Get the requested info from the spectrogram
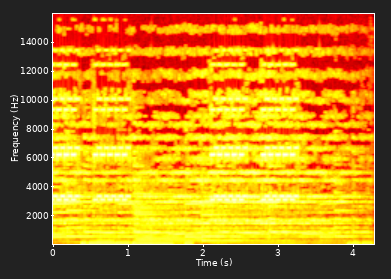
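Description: Mobile phone ringtone sounding as an incoming call, a high warbling trill in two pairs of short bursts, over background score music.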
